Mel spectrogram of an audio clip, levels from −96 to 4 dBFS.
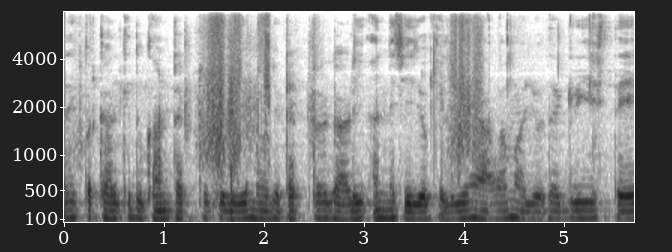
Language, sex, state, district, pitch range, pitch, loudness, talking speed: Hindi, male, Odisha, Nuapada, 105-110 Hz, 110 Hz, -19 LUFS, 200 wpm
